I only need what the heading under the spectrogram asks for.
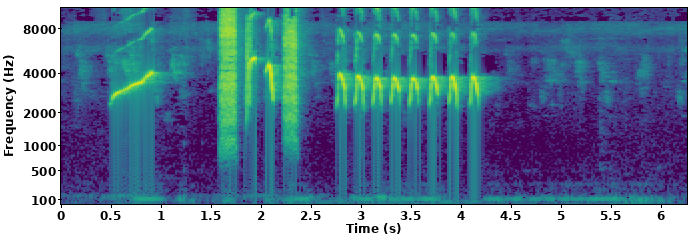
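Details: Ashy drongo with red eyes in lively song: a single upward-sweeping whistle, a pair of coarse broadband rasps with a short whistle between them, then eight sharp repeated downslurred notes delivered evenly over about one and a half seconds, over a low hum.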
